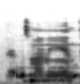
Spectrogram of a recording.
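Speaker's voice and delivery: high, hushed whisper; wistful whisper. Acted. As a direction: whisper it to yourself over his profile. Gazing at old boyfriend's profile.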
